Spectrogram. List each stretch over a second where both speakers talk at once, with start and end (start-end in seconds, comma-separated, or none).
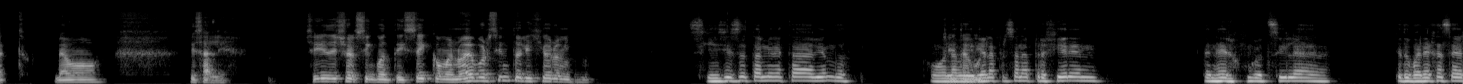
none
